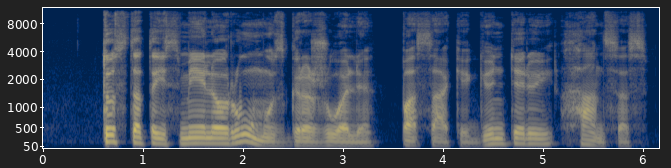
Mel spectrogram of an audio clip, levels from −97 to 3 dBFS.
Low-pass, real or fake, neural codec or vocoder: 10.8 kHz; real; none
